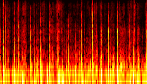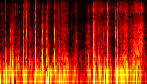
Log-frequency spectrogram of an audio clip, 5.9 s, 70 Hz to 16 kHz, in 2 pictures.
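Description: A polymer £20 banknote, turned to its back side, is bent edge-on and then held flat while long nails scratch and tap across it. The result is a dense run of quick, dry crackling taps with a heavy low thump, with brighter scratchy bursts toward the end.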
